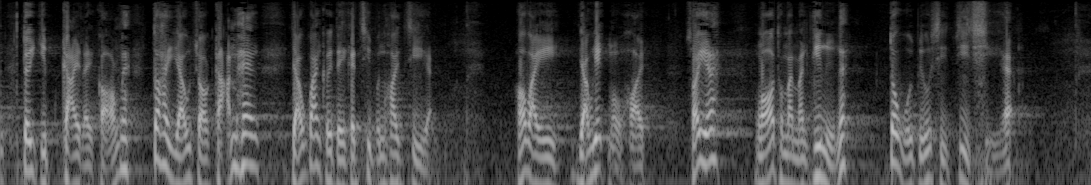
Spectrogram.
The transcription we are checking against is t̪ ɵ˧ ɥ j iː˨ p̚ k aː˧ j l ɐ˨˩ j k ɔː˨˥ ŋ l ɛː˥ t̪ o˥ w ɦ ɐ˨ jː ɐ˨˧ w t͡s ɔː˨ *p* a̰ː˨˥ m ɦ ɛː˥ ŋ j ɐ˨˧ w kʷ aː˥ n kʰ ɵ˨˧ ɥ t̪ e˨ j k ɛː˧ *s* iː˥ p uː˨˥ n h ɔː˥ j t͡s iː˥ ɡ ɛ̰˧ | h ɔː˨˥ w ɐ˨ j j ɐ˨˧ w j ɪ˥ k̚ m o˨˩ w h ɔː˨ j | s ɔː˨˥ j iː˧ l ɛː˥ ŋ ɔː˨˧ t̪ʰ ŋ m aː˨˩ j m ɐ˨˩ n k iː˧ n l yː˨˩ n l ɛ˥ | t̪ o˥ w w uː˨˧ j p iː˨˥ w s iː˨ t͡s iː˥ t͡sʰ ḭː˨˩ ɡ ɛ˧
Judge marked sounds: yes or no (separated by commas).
no, no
